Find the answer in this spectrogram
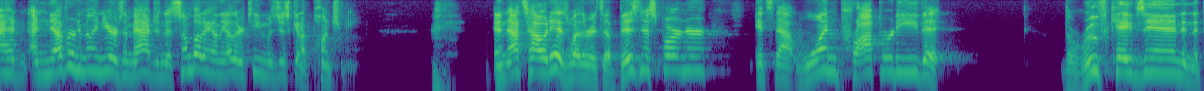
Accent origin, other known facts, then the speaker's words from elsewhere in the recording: Houston, Texas, United States; I'm from Houston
